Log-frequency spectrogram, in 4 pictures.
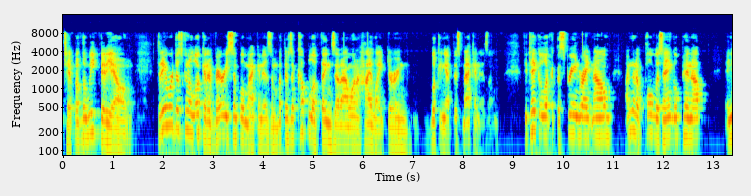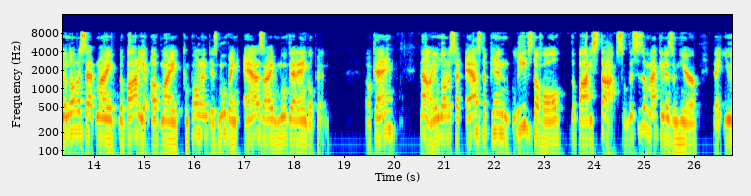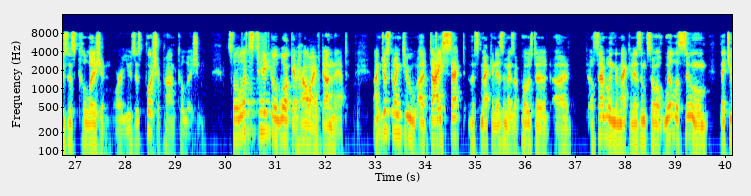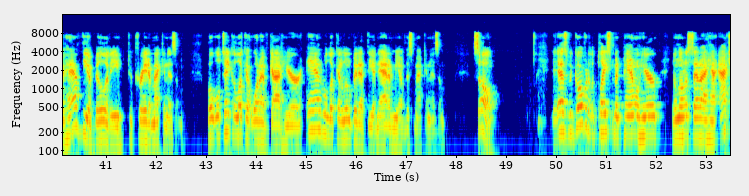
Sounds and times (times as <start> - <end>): Speech: 0.0 - 8.6, 9.2 - 18.7, 19.4 - 29.5, 30.1 - 47.8, 48.4 - 48.8, 50.0 - 53.4.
